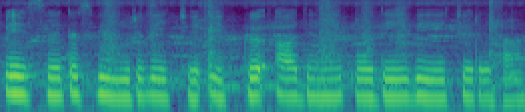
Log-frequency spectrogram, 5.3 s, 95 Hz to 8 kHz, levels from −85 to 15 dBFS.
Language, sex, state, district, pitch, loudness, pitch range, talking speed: Punjabi, female, Punjab, Kapurthala, 180 Hz, -17 LUFS, 175-185 Hz, 90 wpm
